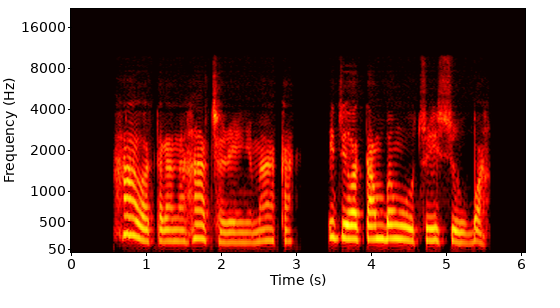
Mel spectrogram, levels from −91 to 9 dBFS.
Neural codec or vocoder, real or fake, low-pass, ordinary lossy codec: vocoder, 44.1 kHz, 128 mel bands every 256 samples, BigVGAN v2; fake; 9.9 kHz; none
